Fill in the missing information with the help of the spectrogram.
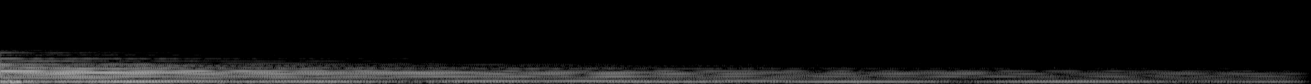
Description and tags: Fading piano chord without initial attack, bell like sound, rich chord
bell, piano, fading, chord, drone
